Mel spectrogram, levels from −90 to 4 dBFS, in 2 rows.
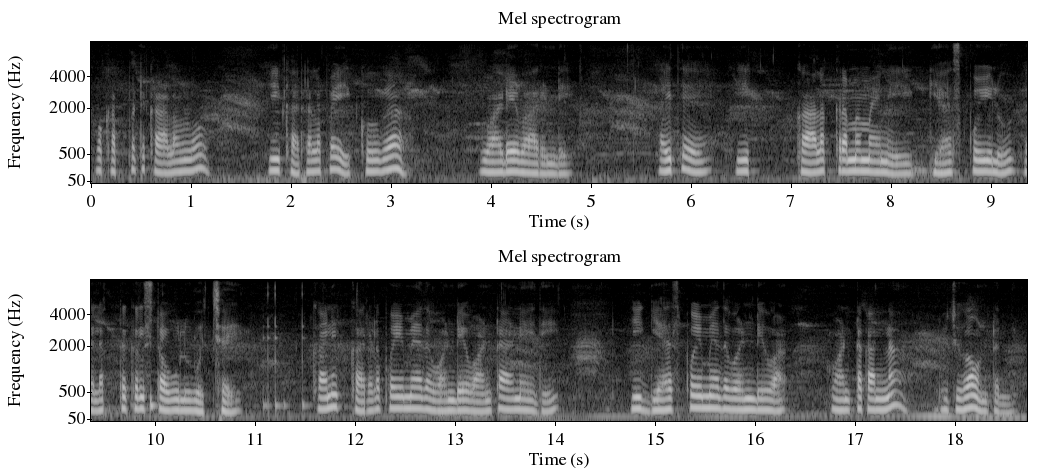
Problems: none marked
